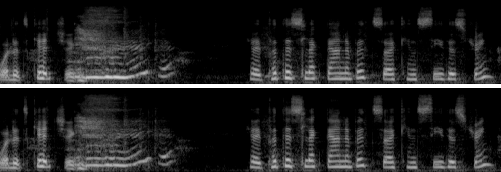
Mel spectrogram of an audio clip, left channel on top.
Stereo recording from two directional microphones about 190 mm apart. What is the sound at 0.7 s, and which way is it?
Speech, 20° right (ahead or behind).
